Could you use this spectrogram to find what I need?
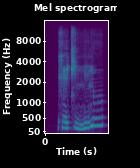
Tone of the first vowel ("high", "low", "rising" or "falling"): rising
